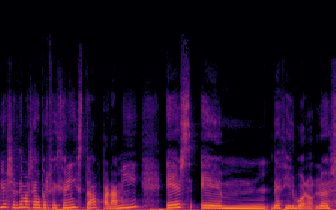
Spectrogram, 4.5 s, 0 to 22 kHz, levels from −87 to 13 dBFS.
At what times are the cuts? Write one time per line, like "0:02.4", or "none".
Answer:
none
